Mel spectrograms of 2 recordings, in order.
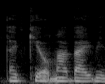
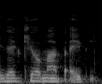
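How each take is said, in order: First: Said in the usual way. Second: Softer, sinking into quiet heartbreak; quiet grief. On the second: Retold or imitated. A bereaved father quietly repeating his grief, hushed. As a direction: let the repeat fall away, broken.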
